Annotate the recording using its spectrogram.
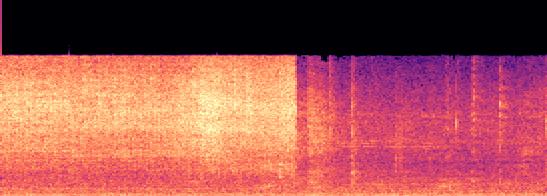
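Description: Steady low hum and rumble of the restaurant's exhaust hoods over the tables, with a hiss of meat sizzling on the table grill that cuts off abruptly about halfway through.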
